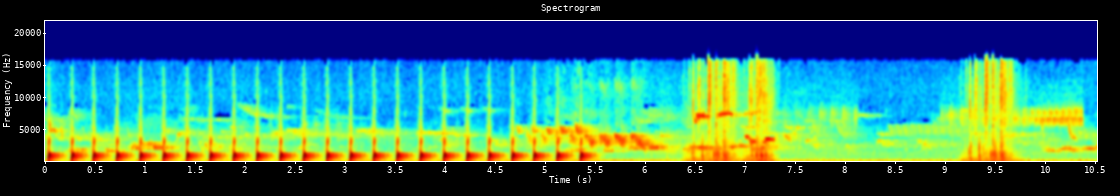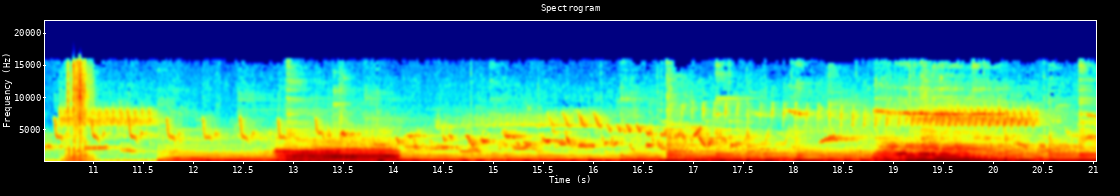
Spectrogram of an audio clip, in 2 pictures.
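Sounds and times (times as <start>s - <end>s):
birds chirping: 0.0s - 21.0s
pebbles rattling: 9.2s - 10.0s
background music: 11.7s - 21.0s.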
